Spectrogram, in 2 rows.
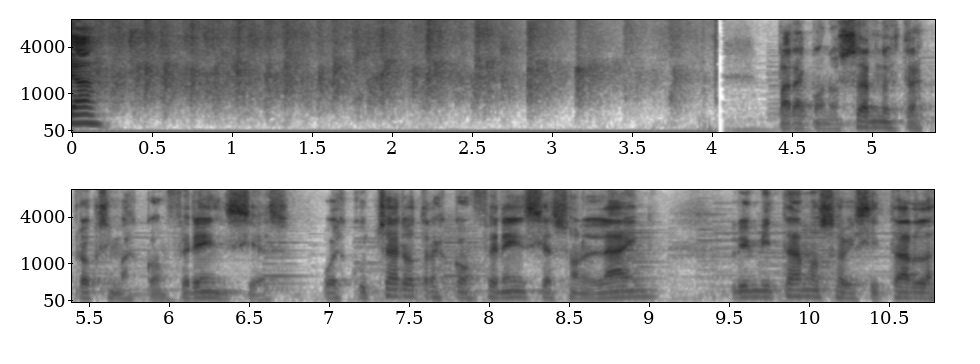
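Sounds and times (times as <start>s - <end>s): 
speech: 0.0s - 0.2s, 4.4s - 10.7s
audience applause: 0.0s - 4.0s.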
